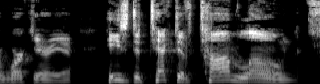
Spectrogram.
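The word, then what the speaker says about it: Lone: is saying the words his name rhymes with like cone phone and Bone hell this is my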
